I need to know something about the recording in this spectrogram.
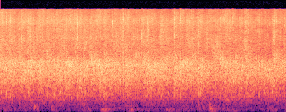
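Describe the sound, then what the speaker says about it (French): Sustained, dense audience applause fills the room at a literary evening in Chamonix, a steady loud wash of many hands clapping with no gaps, lasting the full few seconds. "je crois qu'on peut les applaudir"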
